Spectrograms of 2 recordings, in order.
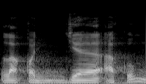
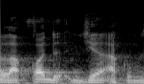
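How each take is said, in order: First: The d sound merges into the following j. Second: The d sound is said clearly before j. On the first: "diidghamkan, namanya idgham mutaqaribain" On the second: "namanya fakul idgham atau tidak diidghamkan"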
